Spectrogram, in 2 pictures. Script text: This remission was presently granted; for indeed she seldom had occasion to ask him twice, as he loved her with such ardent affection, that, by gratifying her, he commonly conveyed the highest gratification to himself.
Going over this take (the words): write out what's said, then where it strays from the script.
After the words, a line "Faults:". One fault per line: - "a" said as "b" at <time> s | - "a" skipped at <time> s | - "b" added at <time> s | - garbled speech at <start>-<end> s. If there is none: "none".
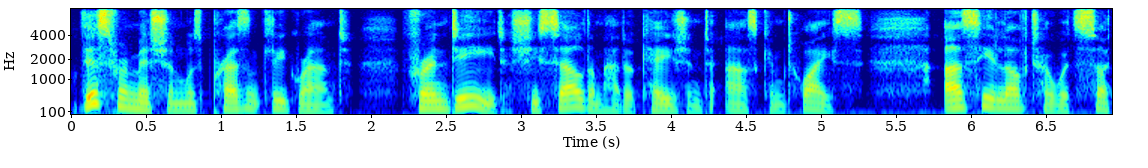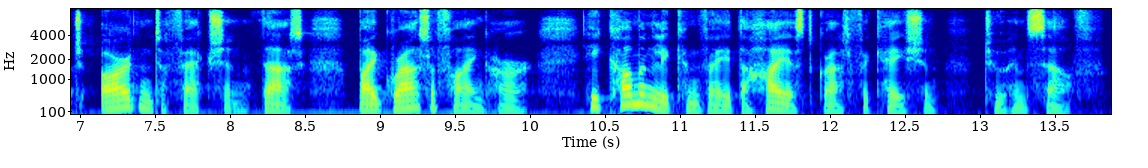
This remission was presently grant; for indeed she seldom had occasion to ask him twice, as he loved her with such ardent affection, that, by gratifying her, he commonly conveyed the highest gratification to himself.
Faults:
- "granted" said as "grant" at 1.4 s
